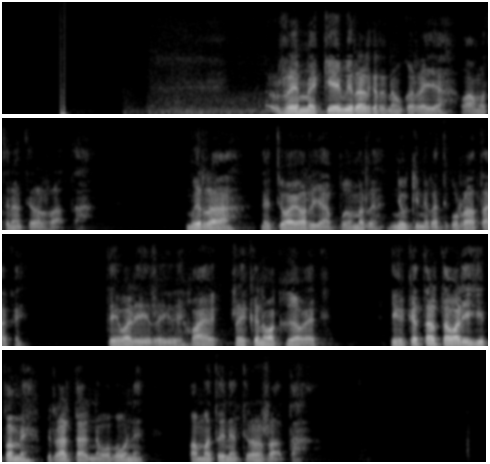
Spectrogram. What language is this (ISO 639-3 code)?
hch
